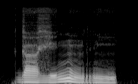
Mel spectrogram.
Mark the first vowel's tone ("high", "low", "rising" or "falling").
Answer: low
